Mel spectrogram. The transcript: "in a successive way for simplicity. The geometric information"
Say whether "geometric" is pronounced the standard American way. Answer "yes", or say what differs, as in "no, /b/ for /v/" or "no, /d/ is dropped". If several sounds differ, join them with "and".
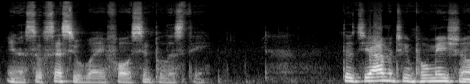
no, /ɹ/ is dropped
